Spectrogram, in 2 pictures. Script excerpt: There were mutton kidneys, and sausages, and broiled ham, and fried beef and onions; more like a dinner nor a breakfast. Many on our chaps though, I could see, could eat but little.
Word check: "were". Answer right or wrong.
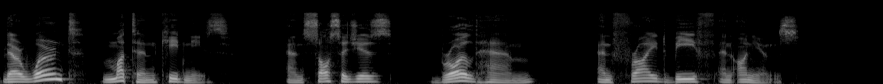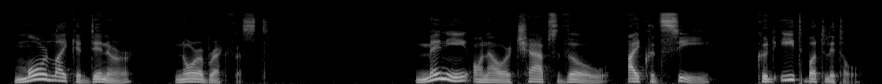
wrong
